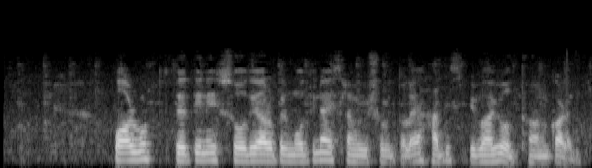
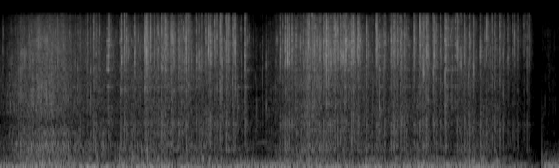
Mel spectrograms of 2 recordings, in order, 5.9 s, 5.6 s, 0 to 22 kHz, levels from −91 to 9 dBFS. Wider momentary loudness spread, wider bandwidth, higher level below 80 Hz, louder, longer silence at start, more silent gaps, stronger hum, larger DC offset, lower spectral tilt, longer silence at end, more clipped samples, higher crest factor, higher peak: about the same, 10 LU vs 10 LU; second, 6.4 kHz vs 16.5 kHz; second, -62 dBFS vs -52 dBFS; first, -20 LUFS vs -37 LUFS; first, 1.15 s vs 0 s; neither; neither; neither; first, -9 dB/octave vs 0 dB/octave; first, 0.15 s vs 0 s; neither; second, 18 dB vs 28 dB; first, -2 dBFS vs -12 dBFS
